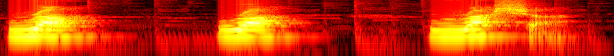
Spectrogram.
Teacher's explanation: The stress is on the first syllable there and it is a short vowel sound the /ʌ/ vowel sound as in 'up'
